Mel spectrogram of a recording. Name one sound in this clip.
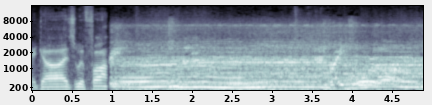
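An arcade racing game roars with engine sounds through its speakers.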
